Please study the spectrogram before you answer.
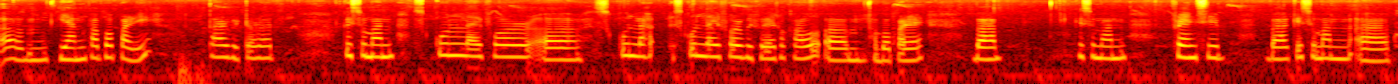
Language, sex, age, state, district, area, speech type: Assamese, female, 18-30, Assam, Darrang, rural, spontaneous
